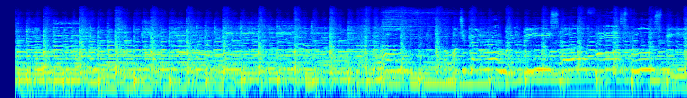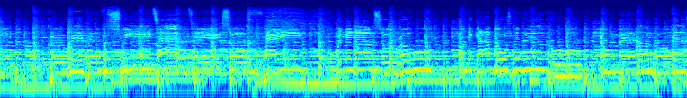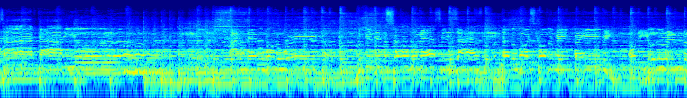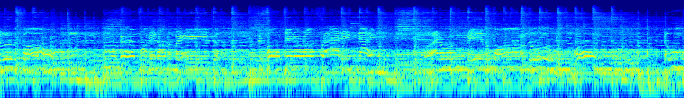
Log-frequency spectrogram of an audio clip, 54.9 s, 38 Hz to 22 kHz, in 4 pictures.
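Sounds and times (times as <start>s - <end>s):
fiddle: 0.3s - 21.2s
drums: 0.3s - 54.9s
electric and acoustic guitars: 0.3s - 54.9s
keyboard: 0.3s - 54.9s
lead singing: 2.9s - 54.9s.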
